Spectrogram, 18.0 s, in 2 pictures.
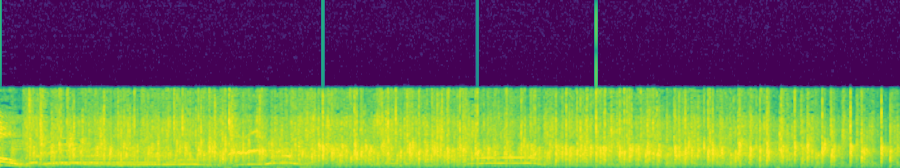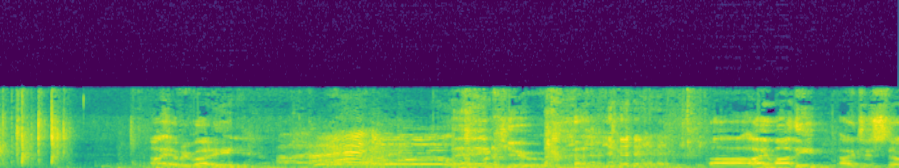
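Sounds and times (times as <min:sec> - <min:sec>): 
audience clapping and cheering for a comedian: 0:00.0 - 0:09.8
whistles: 0:02.3 - 0:02.8
speech: 0:11.0 - 0:11.9, 0:14.1 - 0:17.9
laughter: 0:12.0 - 0:16.1.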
